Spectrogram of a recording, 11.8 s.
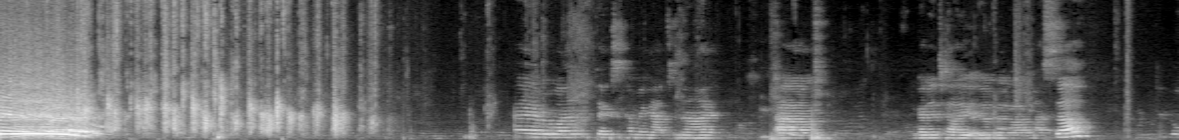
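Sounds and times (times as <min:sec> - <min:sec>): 
loud voiced shout: 0:00.0 - 0:01.2
comedy club audience clapping: 0:00.6 - 0:04.1
speech: 0:06.3 - 0:08.4, 0:09.1 - 0:11.0.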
